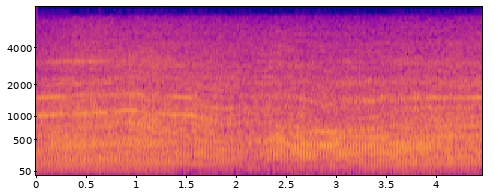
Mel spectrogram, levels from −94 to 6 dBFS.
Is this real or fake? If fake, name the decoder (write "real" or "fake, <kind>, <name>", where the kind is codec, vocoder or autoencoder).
real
